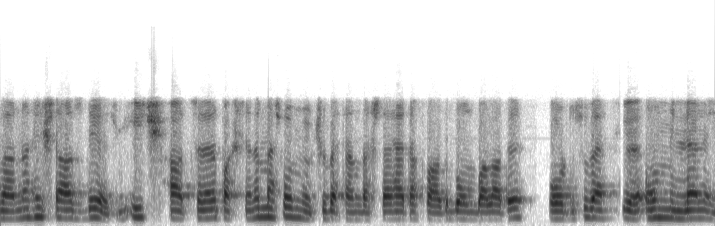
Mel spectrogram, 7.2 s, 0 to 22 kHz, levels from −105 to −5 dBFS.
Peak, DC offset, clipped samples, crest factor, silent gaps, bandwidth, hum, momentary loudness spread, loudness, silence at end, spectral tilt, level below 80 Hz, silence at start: -12 dBFS; under 0.1%; under 0.1%; 16 dB; none; 3.8 kHz; none; 3 LU; -29 LUFS; 0 s; -4.5 dB/octave; -88 dBFS; 0 s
